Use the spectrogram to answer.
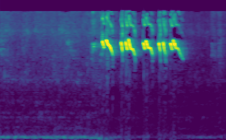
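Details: Mountain-type orange-headed thrush in steady song with a characterful voice, giving a run of five or six rapid, thin, high whistled notes lasting about a second after a quiet start with low background hum.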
